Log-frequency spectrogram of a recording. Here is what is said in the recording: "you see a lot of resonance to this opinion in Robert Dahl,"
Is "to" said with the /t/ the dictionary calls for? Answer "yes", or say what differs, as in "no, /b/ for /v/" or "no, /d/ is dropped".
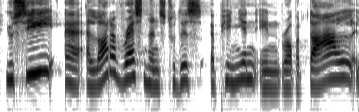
yes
